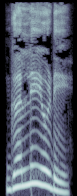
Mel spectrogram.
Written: ಗಲ್ಲೆಯೊಡೆ

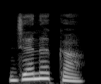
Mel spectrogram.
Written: ಜನಕ

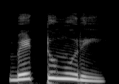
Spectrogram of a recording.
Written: ಬೊಟ್ಟುಮುರಿ

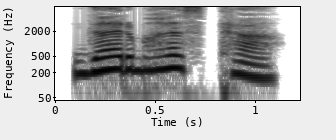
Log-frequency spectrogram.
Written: ಗರ್ಭಸ್ಥ

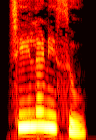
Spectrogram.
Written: ಚೀಲಣಿಸು

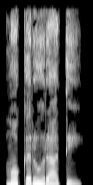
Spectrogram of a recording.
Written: ಮೊಕರೂರಾತಿ

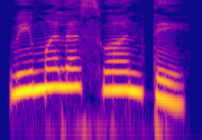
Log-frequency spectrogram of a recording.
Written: ವಿಮಲಸ್ವಾಂತೆ

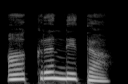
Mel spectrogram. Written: ಆಕ್ರಂದಿತ

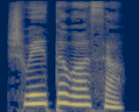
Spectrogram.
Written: ಶ್ವೇತವಾಸ

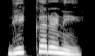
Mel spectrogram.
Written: ಧಿಕ್ಕರಣೆ

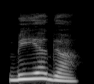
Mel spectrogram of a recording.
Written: ಬೋಯಿಕೆ

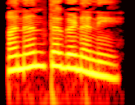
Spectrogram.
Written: ಅನಂತಗಣನೆ

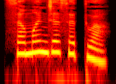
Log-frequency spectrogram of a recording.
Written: ಸಮಂಜಸತ್ವ

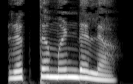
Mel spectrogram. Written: ರಕ್ತಮಂಡಲ

